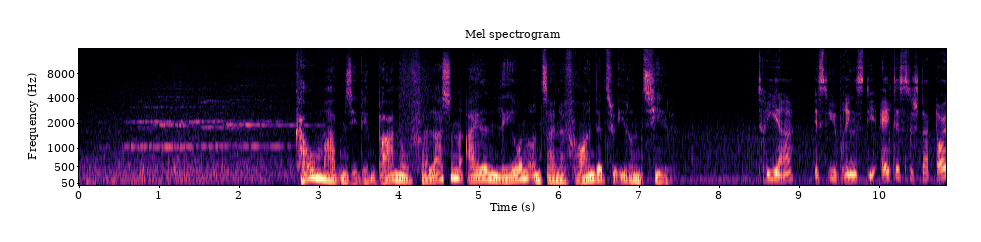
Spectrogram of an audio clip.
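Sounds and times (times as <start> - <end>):
train pulling into Trier main station: 0.0 - 10.8
train wheel squeal: 0.2 - 2.9
speech: 2.8 - 7.6, 8.6 - 10.8.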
